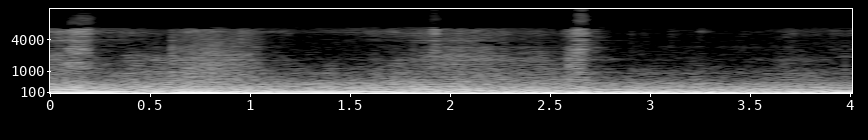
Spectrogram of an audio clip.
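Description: Low, steady rumble of a car heard from inside the cabin while it is driven, swelling briefly about a second in, with a single light click later.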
